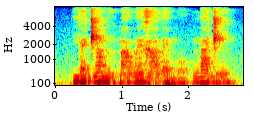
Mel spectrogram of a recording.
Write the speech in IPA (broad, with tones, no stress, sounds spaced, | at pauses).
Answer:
j ɛ˦ d͡ʒ ã˦ m ĩ˨ k͡p ã˦ w ɛ̃˦ ɣ ã˦ l ɛ˧ m o˦ | n a˦ d͡ʒ ĩ˧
